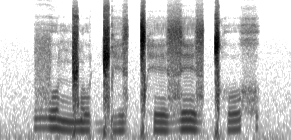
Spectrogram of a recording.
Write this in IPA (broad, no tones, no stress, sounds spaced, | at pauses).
v o ŋ͡ǁ o ɡ͡ǁ e z ǀʰ e z e z ǀʰ o x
